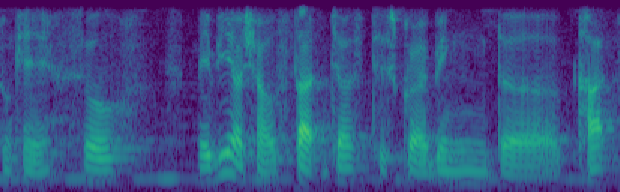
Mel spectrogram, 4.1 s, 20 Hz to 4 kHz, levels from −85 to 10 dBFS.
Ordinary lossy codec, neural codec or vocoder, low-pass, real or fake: none; none; 3.6 kHz; real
